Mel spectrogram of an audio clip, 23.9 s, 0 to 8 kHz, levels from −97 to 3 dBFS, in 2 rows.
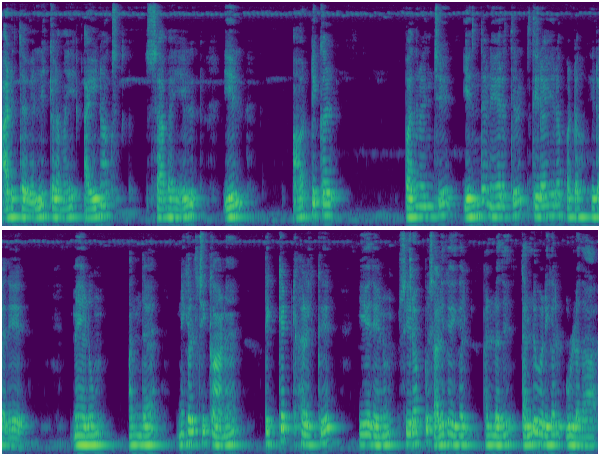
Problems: background sounds at intervals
